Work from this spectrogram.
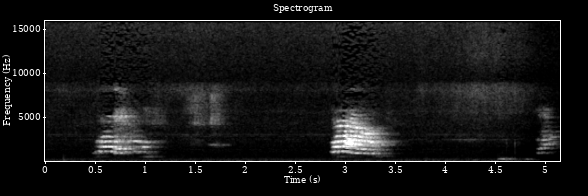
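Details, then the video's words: Female cat responding to recorded meows of unknown cats, defending her territory; two loud, strained meows roughly two seconds apart, followed by a soft brief chirp and a short faint sound at the end. "best cat reactions to cat calls"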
